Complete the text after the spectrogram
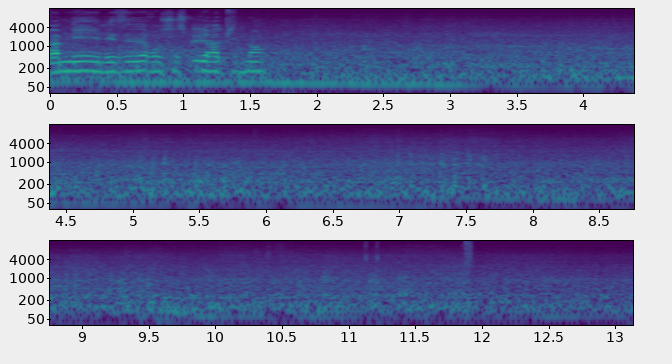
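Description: A train engine rumbles steadily while rolling along.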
